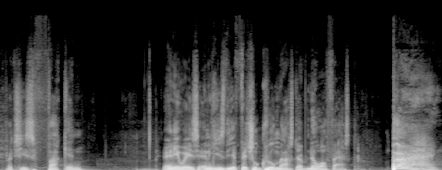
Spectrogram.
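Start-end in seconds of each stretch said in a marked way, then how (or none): 4.9-5.5 bang. Real, not acted. Single bang yell.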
